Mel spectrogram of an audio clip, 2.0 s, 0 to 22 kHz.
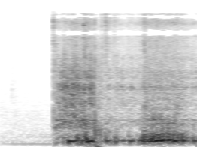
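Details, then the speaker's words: Norton Nemesis 1500cc fuel-injected V8, first bench start after rebuild with fuel added to the inlet ports: fires at once with a low, even burble, runs about 1.5 seconds and dies off; healthy start. "Well, there we go. It burst into life. I am so pleased. That sounds very promising."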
